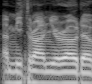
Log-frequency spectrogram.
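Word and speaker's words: Mitth'raw'nuruodo: beginning of the first book when uh when amitron yorodo meets palpatine for the first two busting out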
